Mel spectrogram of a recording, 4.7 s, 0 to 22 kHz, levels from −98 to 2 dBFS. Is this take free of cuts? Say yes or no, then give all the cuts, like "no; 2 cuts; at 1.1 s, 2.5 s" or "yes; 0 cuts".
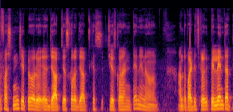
yes; 0 cuts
